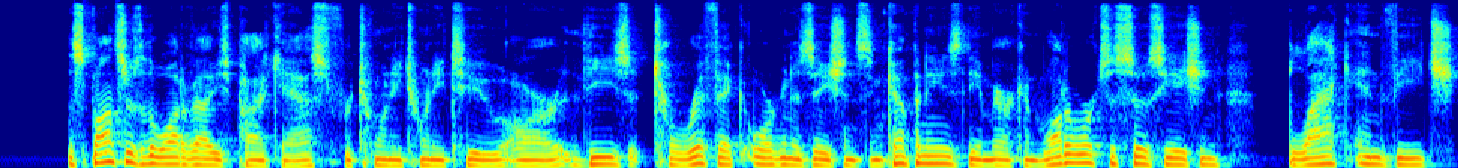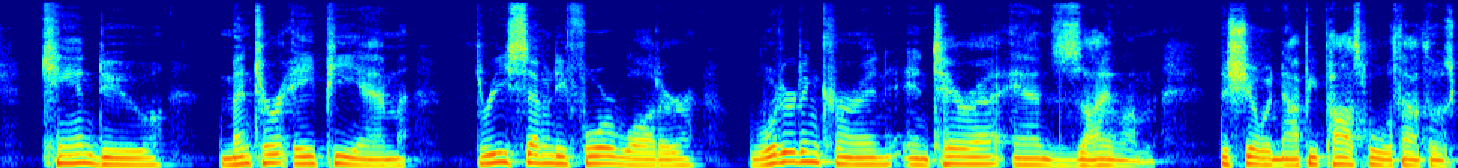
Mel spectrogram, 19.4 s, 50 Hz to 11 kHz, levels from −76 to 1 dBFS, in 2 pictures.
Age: 50-69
